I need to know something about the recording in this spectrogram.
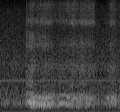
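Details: Soft, low rattling snore on one breath that fades and then returns faintly, from a sleeper the owner suspects may need a CPAP machine; snoring.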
